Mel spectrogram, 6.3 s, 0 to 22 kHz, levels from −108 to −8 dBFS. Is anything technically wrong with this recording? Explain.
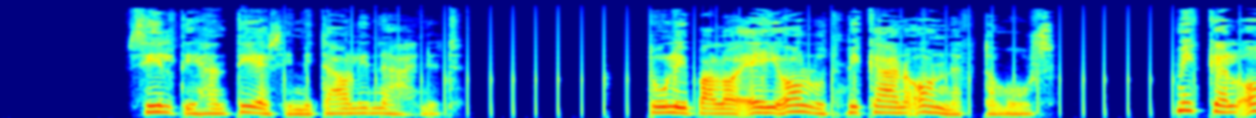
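Yes. From 1.30 to 6.20 s, a regular train of clicks ticks over the sound at 8.8 per second, around forty peaking about 5 dB above it, likely interference or a faulty connection.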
